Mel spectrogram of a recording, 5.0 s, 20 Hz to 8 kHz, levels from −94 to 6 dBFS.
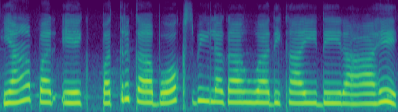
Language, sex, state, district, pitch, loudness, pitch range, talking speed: Hindi, female, Rajasthan, Jaipur, 280 Hz, -12 LUFS, 275-295 Hz, 155 wpm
